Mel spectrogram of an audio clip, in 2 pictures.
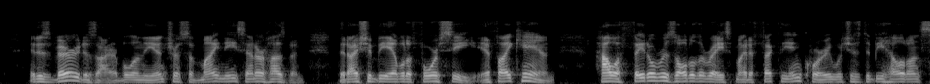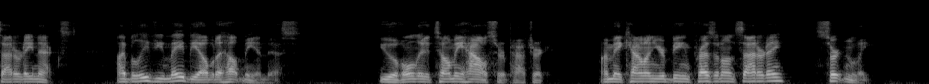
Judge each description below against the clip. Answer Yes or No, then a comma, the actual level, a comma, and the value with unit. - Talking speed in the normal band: No, fast, 230 wpm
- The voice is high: No, low, 130 Hz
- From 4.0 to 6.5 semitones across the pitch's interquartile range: No, average, 3.3 semitones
